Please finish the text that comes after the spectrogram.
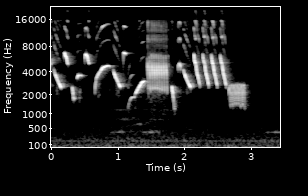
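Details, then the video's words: Canary singing a varied tutor song for songbirds: high whistled slurs, a loud buzzy burst, a quick run of repeated descending notes and a short buzz, ending in near silence. "kenari isian mewah‼️sangat cocok untuk masteran burung abda‼️❗"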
